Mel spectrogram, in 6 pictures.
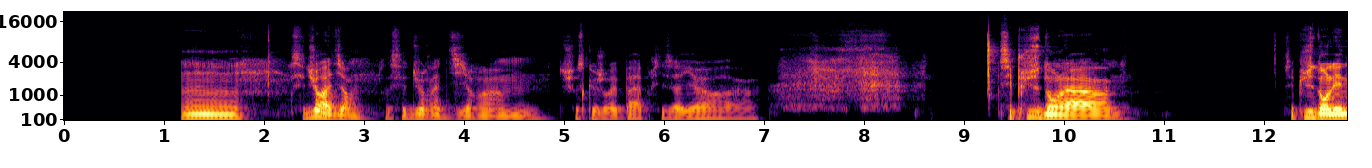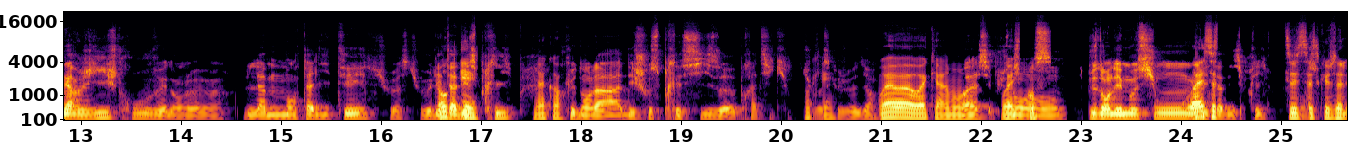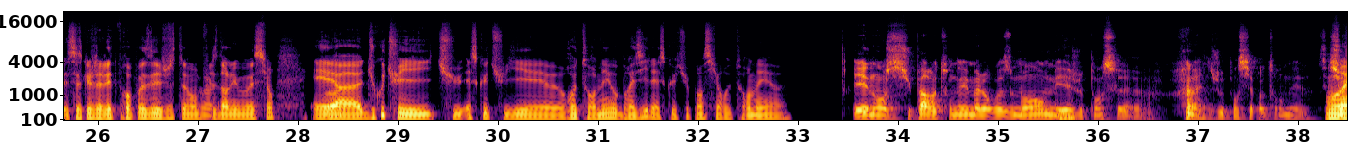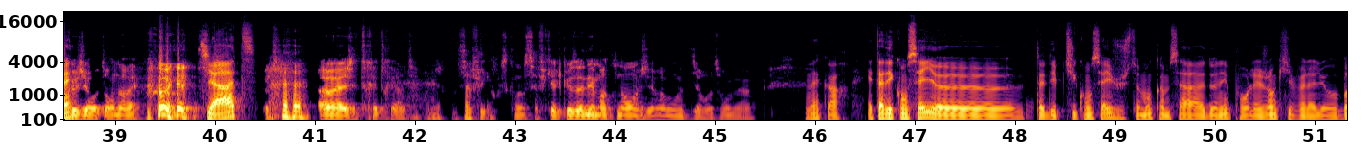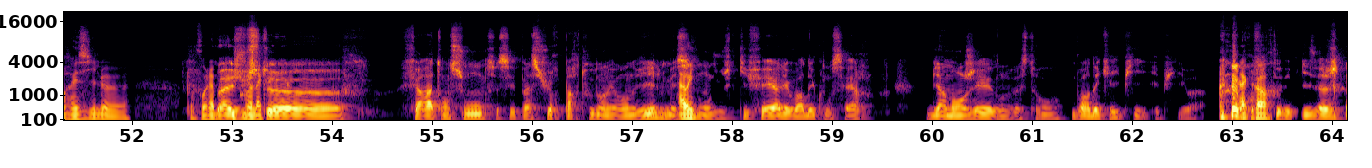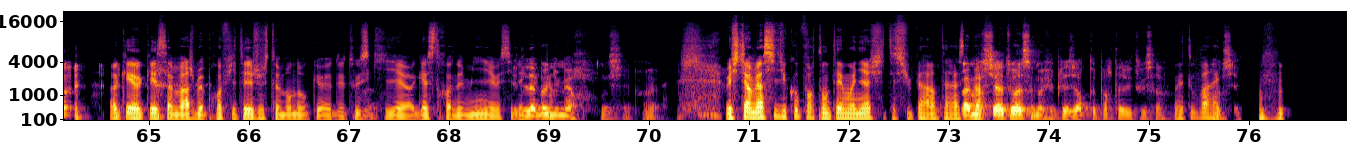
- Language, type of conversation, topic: French, podcast, En quoi voyager a-t-il élargi ton horizon musical ?
- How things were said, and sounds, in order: drawn out: "Mmh"; drawn out: "dans"; drawn out: "l'émotion"; laughing while speaking: "Ouais !"; other background noise; chuckle; drawn out: "heu"; blowing; stressed: "partout"; in Portuguese: "caïpis"; chuckle; chuckle; chuckle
